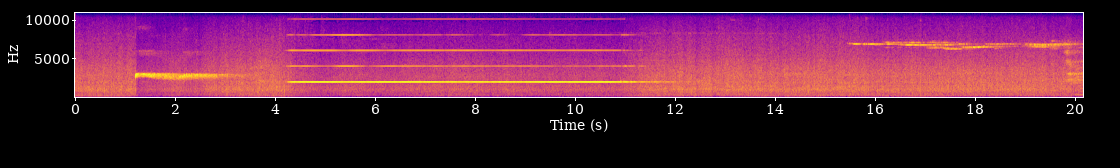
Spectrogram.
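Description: E2 series Shinkansen train pulling out of the platform, its running noise building from about halfway through, with a faint high motor whine near the end as it gathers speed. Before it moves, a steady high electronic tone sounds for about seven seconds over the hum of the standing train.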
